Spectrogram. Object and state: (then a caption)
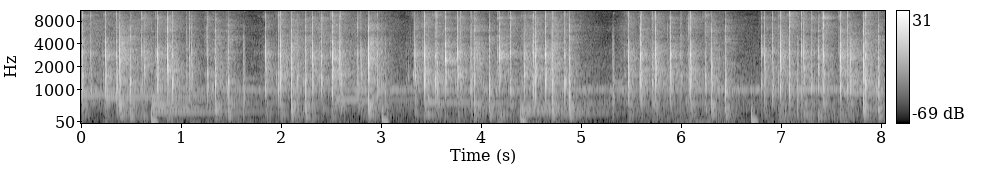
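Mechanical keyboard typing. Fingertips of both hands type continuously on a full-size, unmodded Next Time 75 mechanical keyboard with Gateron Yellow switches, black plastic keycaps and a light-grey case resting on a desk mat. Each key is pressed and bottomed out, producing a steady stream of short, bright clacks with almost no ring and little low end.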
